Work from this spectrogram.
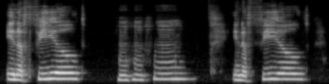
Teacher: We have what's called an anapest, which is two unstressed and a stressed.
